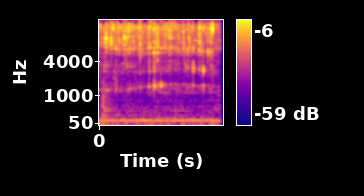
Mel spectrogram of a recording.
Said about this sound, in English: Okay, we got, as I mentioned, Pop Rocks, watermelon popping candy. This is incredible. We're going to try it out, and you should listen. Oh, yeah. Magic. I hear it. It's like a good concert.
